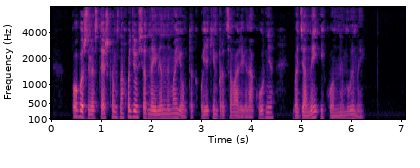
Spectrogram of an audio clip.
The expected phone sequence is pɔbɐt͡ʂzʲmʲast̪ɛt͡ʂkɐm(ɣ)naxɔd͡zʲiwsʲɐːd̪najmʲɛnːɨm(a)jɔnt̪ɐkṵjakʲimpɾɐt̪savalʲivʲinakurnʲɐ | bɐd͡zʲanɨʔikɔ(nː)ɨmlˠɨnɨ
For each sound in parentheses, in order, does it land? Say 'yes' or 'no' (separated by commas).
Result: no, yes, yes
